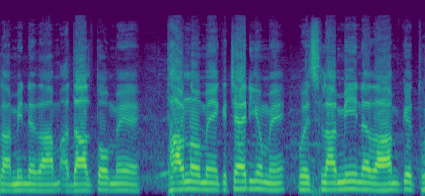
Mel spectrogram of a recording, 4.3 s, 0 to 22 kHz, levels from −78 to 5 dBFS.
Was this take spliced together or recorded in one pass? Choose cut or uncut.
cut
